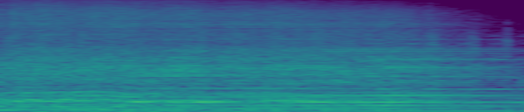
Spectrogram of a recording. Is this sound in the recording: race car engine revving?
yes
